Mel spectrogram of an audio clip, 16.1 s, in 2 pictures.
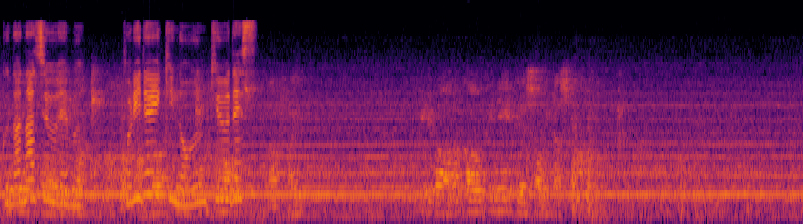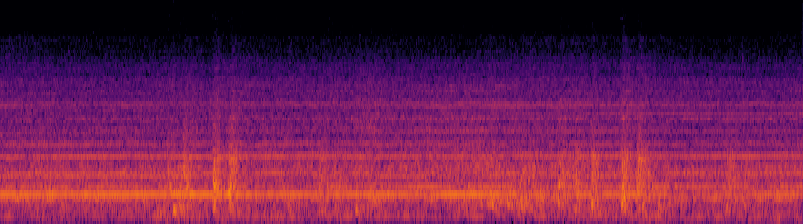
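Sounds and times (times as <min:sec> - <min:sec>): constant hum: 0:00.0 - 0:14.7
train running noise: 0:00.0 - 0:16.0
rail clatter: 0:05.5 - 0:07.0, 0:09.6 - 0:12.0, 0:12.8 - 0:15.7.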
